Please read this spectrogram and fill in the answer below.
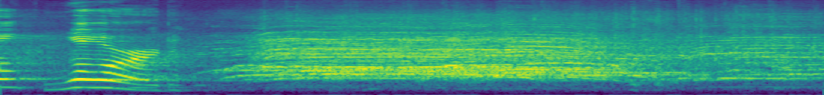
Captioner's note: crowd cheering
